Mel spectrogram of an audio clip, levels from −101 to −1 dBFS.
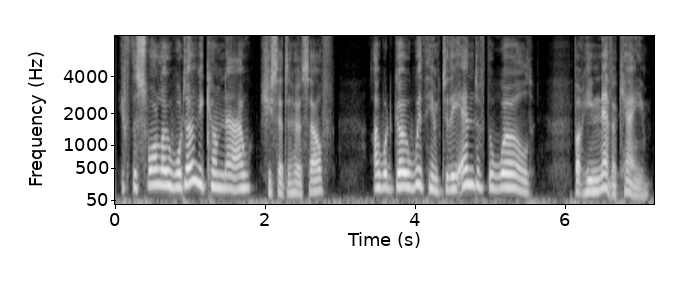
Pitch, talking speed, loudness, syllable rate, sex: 185 Hz, 215 wpm, -18 LUFS, 5.0 syllables/s, male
